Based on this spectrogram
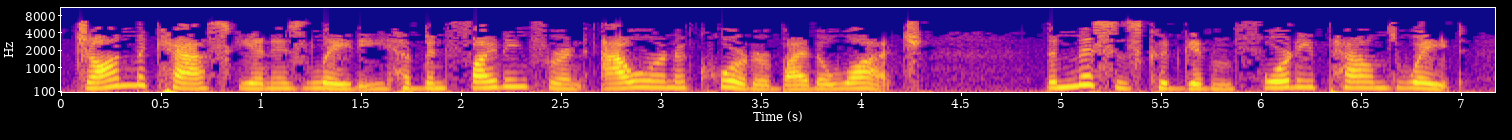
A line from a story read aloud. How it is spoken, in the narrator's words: he exclaimed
